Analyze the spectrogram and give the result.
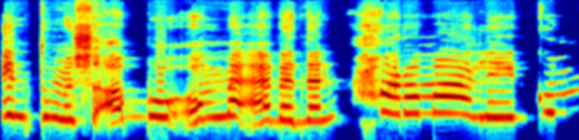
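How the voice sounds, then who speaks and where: A woman's voice: extremely high pitch, a bit bright, no echo, clean studio sound. A woman voicing a tearful young woman thief in an amateur cartoon drama, wailing and pleading. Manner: crying, wailing pleas.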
